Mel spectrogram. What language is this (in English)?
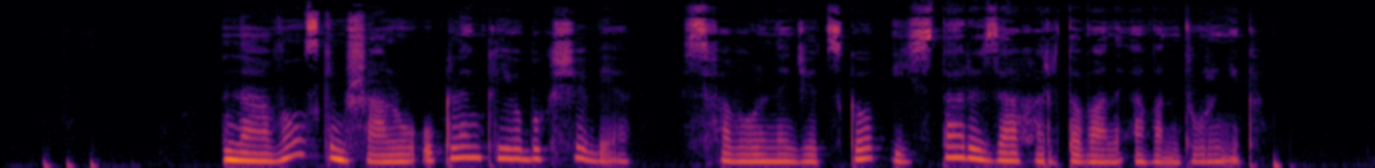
Polish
